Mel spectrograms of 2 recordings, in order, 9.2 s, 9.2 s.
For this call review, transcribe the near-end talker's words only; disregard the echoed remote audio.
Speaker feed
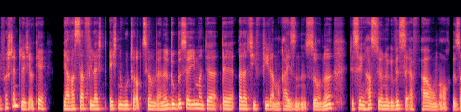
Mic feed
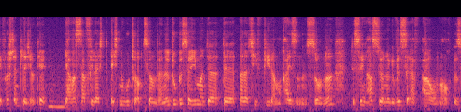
Mhm.

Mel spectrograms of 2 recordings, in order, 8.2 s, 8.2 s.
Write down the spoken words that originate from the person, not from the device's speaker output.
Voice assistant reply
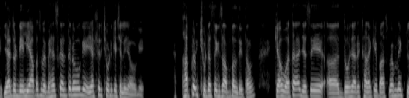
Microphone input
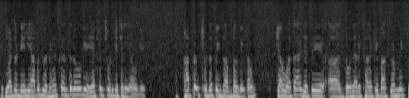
none

